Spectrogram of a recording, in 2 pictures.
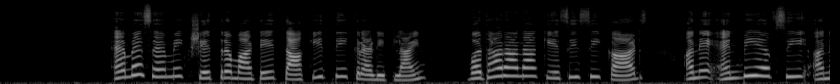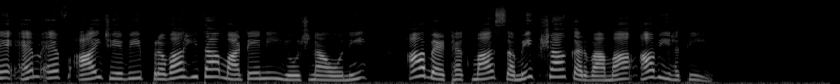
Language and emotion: Gujarati, neutral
